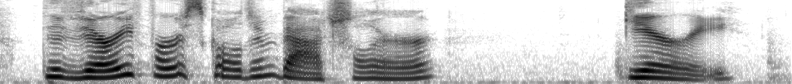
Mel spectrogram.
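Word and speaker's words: Gerry: But no, we're talking about the very first Golden Bachelor, Gary. That's spelled G. Spelled like Jerry. But he's Gary.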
